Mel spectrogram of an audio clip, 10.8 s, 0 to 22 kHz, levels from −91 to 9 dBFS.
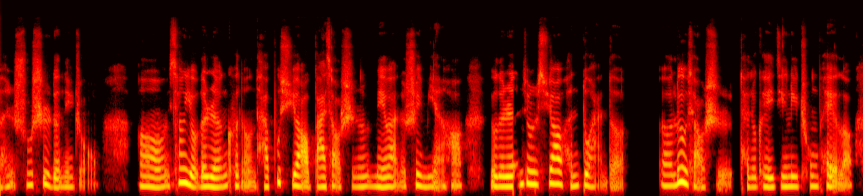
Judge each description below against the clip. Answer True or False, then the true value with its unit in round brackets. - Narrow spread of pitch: True (2.3 semitones)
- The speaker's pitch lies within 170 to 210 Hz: True (205 Hz)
